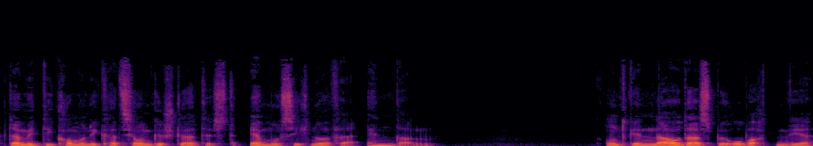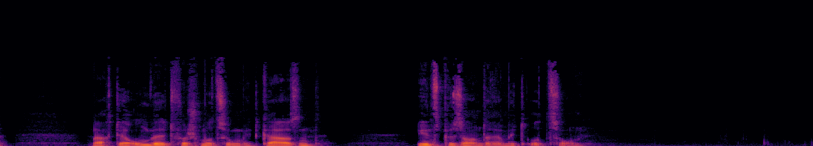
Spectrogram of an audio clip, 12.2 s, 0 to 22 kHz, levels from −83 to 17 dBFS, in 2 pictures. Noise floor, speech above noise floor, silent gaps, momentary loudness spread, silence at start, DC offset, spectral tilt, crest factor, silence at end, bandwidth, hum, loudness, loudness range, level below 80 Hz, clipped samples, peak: -73 dBFS; 48 dB; none; 12 LU; 0.1 s; under 0.1%; -7 dB/octave; 20 dB; 1.7 s; 13 kHz; none; -26 LUFS; 6 LU; -58 dBFS; under 0.1%; -6 dBFS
